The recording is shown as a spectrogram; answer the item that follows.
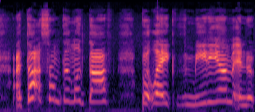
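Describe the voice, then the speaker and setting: Animated in tone, a woman talks in a raised, projected voice. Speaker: vlogger. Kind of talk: casual storytelling vlog.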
